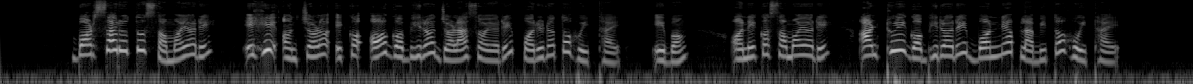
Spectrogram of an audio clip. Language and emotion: Odia, neutral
